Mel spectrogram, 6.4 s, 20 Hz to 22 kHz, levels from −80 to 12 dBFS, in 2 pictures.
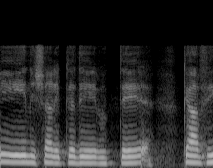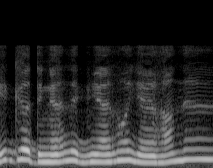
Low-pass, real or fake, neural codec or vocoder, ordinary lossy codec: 7.2 kHz; fake; codec, 16 kHz in and 24 kHz out, 0.4 kbps, LongCat-Audio-Codec, two codebook decoder; AAC, 48 kbps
